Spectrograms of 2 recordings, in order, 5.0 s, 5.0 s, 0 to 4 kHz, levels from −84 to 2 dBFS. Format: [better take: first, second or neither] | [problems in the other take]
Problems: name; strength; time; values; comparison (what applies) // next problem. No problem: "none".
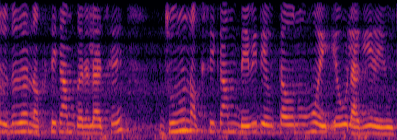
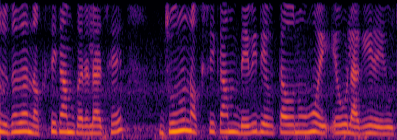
second | room echo; dies away in 1.7 s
